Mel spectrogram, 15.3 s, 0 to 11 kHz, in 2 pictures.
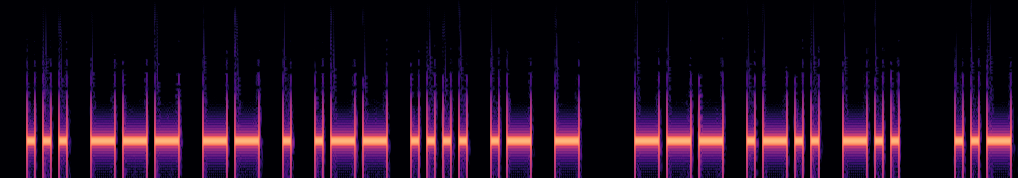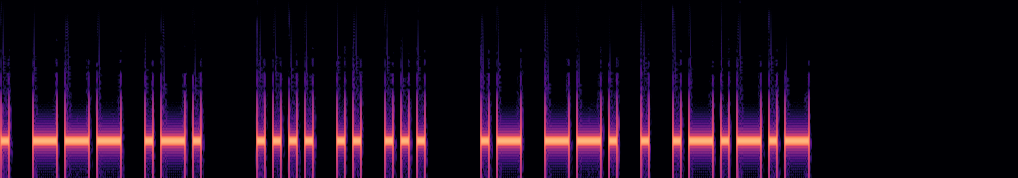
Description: Morse code, heard as a keyed tone, about 20 wpm, 700 Hz. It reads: SOMEWHAT OLD FOR HIS AGE.
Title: Sentences from Top 1300 Words 20wpm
